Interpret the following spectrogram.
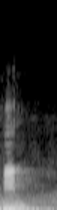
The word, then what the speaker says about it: win: जैसे इसको थोड़ा सा हम प्रीवियसली देख लेते हैं कि जैसे हमने पढ़ा था विन, WIN, विन short vowel है, लेकिन जब इसके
